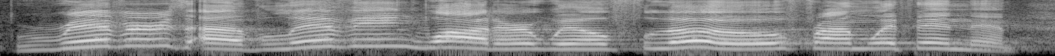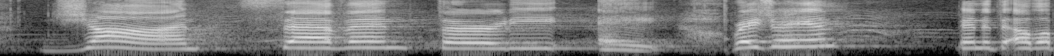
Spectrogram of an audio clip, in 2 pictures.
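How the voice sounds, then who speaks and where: Woman children's ministry leader, high bright register, warm teacherly encouragement, in a long-echo church hall. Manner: encouraging, teacherly, slow deliberate recitation. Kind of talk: leading children in a memory verse with motions. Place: church sanctuary stage.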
